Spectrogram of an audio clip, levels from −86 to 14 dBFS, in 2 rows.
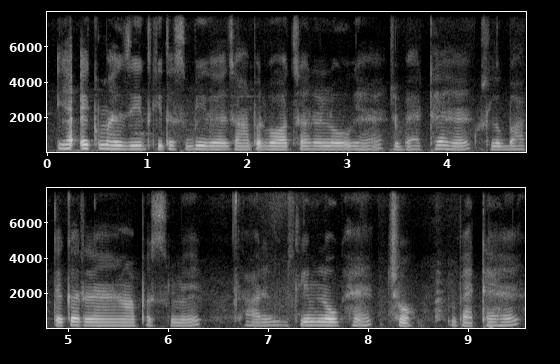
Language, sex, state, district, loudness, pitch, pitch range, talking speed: Hindi, female, Bihar, Gaya, -20 LUFS, 185 Hz, 180-195 Hz, 150 wpm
